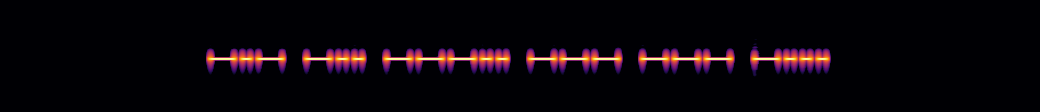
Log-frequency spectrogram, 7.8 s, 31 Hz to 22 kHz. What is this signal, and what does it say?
Morse code, heard as a keyed tone, about 20 wpm, 700 Hz. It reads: KD8OOB
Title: Speed Racing - USA 2x3 Call Signs 17wpm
